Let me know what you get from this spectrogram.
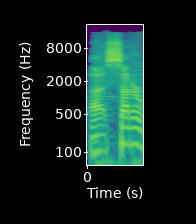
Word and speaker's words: Sutter Creek: Sutter rhymes with butter.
